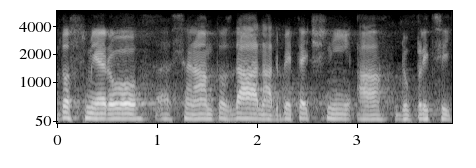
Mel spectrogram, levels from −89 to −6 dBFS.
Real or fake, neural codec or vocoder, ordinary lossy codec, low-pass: real; none; Opus, 32 kbps; 5.4 kHz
